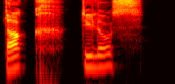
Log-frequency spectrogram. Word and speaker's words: Daktylus: Beim Daktylus und beim Anapest erklärt die Aussprache die Bedeutung. Beim Daktylus Daktylus, beim Anapest Anapest. Harmonie ist ein Anapest.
